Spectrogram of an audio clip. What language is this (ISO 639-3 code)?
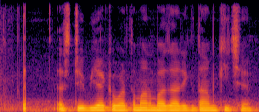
mai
